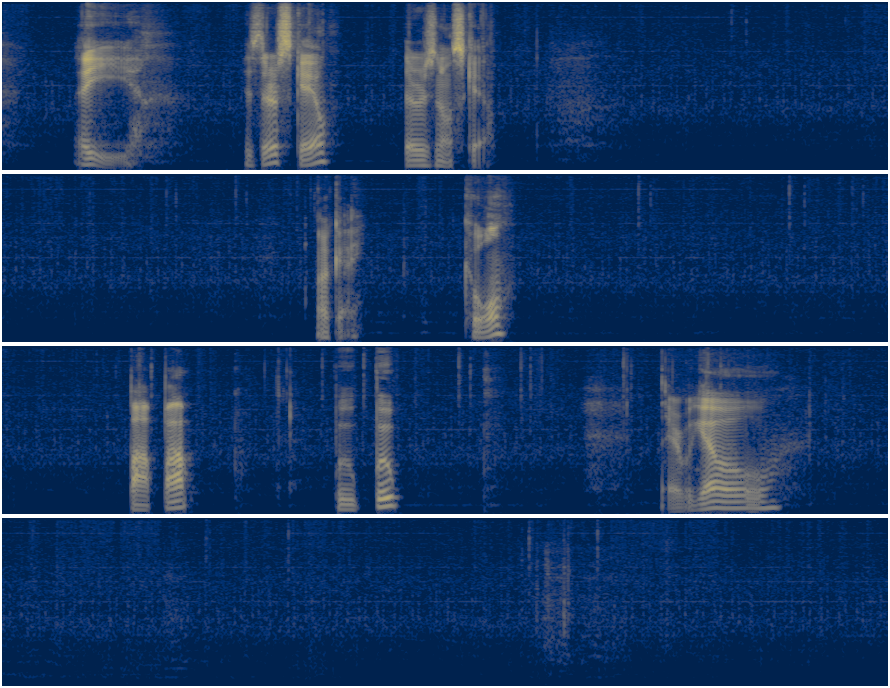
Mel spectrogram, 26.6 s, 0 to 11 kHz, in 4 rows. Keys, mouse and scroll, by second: 9.8-12.3 drag, 9.8-11.5 scroll up 7, 11.5-12.3 scroll up 1, 13.1-14.4 drag, 16.1 double click, 17.2 double click, 19.4 ctrl+middle click, 19.5 ctrl+d, 24.0 ctrl+middle click, 24.4 ctrl+d.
